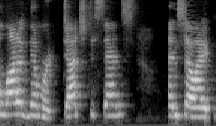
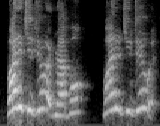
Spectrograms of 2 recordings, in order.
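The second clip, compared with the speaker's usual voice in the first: demanding wife; 7 semitones higher than usual. Acted. Author acting the wife demanding why her husband cheated, higher and pressing. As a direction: confront him, pressing for an answer. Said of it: "I walked into the bathroom and I said".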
